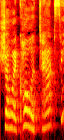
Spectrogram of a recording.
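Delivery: very high-pitched, shocked, startled, alarmed tone. Mrs. Hunt to Mr. Johnson as he sways at the door, shocked tone. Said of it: "said Mrs. Hunt in a shocked tone".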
